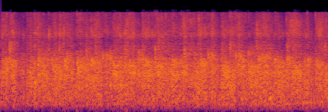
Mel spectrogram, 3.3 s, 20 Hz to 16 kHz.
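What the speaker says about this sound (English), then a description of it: "So let's give those teachers one more round of applause" An audience at a Pints & Politics event in March 2018 gives a round of applause for teachers: steady, dense clapping from many hands, fairly close and even throughout, with no one speaking.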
